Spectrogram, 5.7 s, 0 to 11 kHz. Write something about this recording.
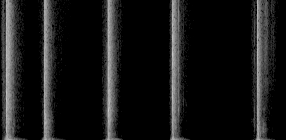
5 Bat Hits
5 foley hits, wooden bat-on-zombie
bat, dead-season, foley, hit, meat, percussion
